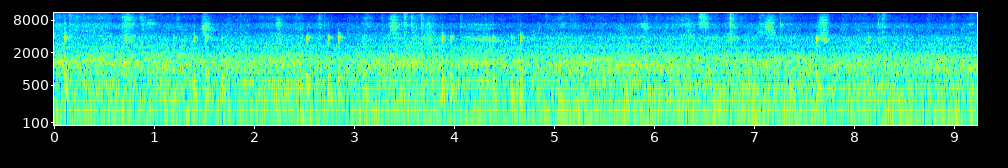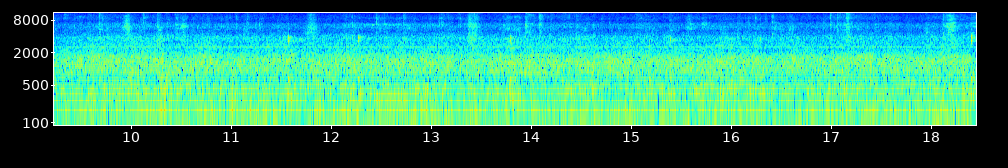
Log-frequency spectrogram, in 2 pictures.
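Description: Alstom Régiolis regional train running at speed, heard on board: a steady low rumble with a few faint ticks and rattles.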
